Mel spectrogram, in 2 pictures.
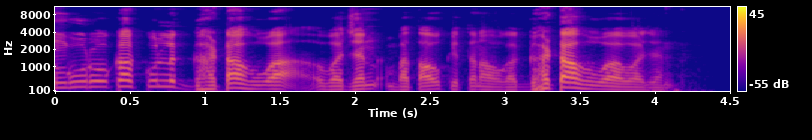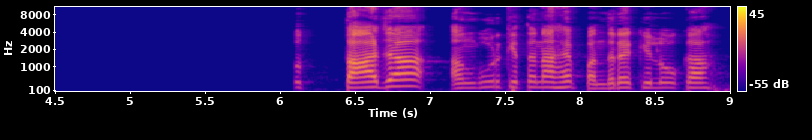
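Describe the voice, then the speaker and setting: A man's voice: high-pitched, clear, resonant tone, no echo, studio quality. A man teaching a math lesson, explaining problems step by step and asking his students questions as he goes.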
